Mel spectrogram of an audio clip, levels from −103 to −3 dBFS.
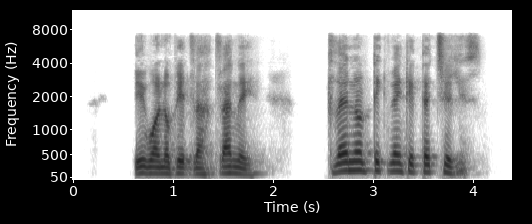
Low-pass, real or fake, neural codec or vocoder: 7.2 kHz; fake; codec, 16 kHz, 1 kbps, FreqCodec, larger model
